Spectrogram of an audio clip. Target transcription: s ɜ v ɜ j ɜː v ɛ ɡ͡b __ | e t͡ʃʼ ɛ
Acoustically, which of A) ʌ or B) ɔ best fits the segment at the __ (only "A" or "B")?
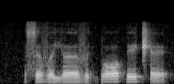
B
